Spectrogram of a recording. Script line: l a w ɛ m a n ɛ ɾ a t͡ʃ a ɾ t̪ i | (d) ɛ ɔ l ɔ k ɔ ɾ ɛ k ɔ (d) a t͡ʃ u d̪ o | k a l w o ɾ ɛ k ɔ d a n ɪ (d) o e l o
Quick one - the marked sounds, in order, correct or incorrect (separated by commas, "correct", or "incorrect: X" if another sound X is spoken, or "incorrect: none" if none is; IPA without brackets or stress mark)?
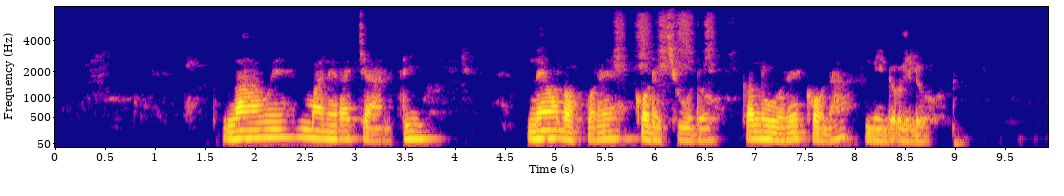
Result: incorrect: n, correct, correct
